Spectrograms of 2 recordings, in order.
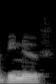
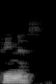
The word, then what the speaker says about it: Venus: Venus. Not Venuv, but Venus. And I'm going to go with this one because it has like a lot of views.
